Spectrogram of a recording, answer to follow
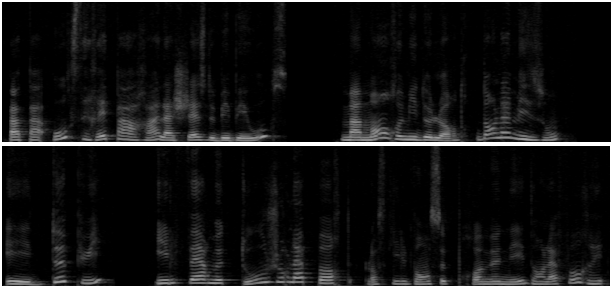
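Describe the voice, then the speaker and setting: A woman narrates a children's storybook at a slow, careful pace. Her voice sits fairly high and she takes her time over each sentence. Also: a little mellow.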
